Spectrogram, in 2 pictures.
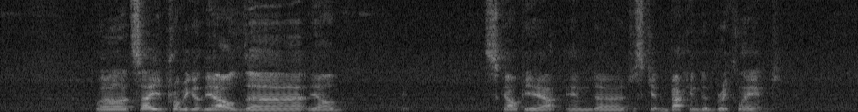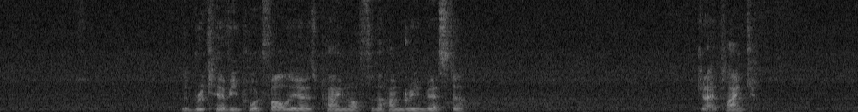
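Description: A man talks calmly into a close microphone, in short bursts.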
